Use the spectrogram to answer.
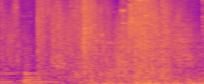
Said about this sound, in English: Who is shooting at me and why?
